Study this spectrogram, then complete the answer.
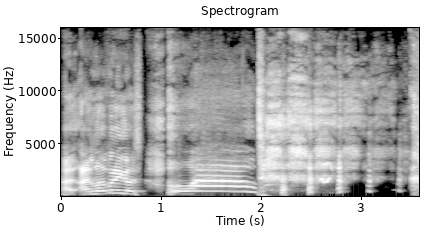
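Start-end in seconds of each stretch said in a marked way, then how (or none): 1.1-3.6 put-on breathy announcer voice, much higher. Speaker loves how the game announcer sounds, doing a breathy announcer impression. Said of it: "It's so breathy".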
